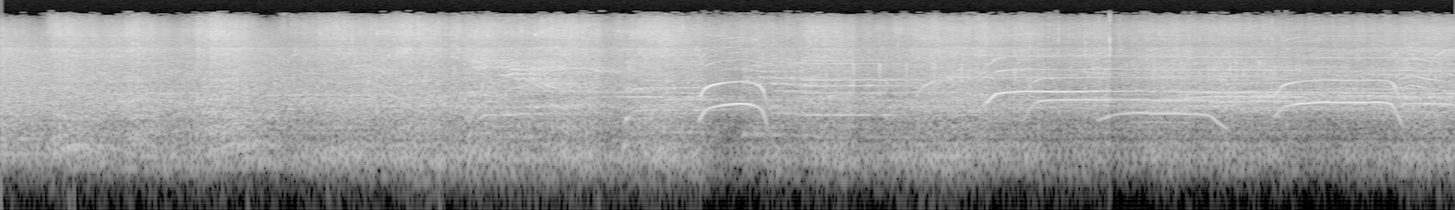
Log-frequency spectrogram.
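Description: A crowd cheers and shouts in the stands.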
